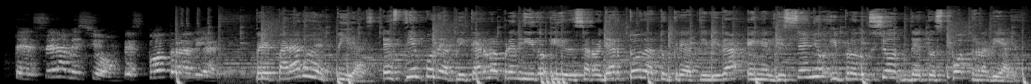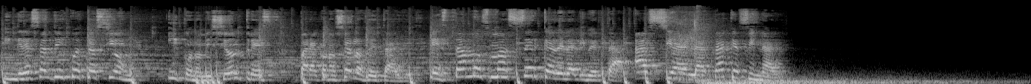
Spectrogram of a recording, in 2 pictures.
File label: spot, locutora; locutora fantasma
